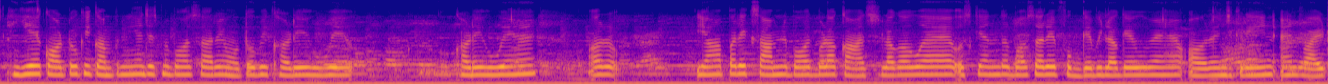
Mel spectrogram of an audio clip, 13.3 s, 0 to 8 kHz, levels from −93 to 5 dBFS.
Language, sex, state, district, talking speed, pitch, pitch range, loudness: Hindi, female, Bihar, East Champaran, 190 wpm, 235 Hz, 230-245 Hz, -23 LUFS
